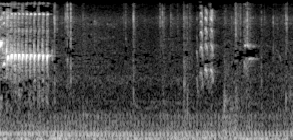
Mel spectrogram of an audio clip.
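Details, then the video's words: Mating song of a canary: a loud, rapid, high trill opens, followed by sparse soft chips and a brief faint burst of notes near the end against a steady low hum. "Tone Up Your Canary's Singing with These Mating Sounds!"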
